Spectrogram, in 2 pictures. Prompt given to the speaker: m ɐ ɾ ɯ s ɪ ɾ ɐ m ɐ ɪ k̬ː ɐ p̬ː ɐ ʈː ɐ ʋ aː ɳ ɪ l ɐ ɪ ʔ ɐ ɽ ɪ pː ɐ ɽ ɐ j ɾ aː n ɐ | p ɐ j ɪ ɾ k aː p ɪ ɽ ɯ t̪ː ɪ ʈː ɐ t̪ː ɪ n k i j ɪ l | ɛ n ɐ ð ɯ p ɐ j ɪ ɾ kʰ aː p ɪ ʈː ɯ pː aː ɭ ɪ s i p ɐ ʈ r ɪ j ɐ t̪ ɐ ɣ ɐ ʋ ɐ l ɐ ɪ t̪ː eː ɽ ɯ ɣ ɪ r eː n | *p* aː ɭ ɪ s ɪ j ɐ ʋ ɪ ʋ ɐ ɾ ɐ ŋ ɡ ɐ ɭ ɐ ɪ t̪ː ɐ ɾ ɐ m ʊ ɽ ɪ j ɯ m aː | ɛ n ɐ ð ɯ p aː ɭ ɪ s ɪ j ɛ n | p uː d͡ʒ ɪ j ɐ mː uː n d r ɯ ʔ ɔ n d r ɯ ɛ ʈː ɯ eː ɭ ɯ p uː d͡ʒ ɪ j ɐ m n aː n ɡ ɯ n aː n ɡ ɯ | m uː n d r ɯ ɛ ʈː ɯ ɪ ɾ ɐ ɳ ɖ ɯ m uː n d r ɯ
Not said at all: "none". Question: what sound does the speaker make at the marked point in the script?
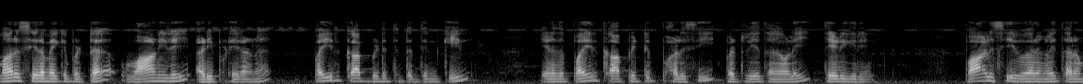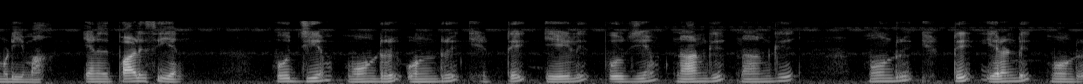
p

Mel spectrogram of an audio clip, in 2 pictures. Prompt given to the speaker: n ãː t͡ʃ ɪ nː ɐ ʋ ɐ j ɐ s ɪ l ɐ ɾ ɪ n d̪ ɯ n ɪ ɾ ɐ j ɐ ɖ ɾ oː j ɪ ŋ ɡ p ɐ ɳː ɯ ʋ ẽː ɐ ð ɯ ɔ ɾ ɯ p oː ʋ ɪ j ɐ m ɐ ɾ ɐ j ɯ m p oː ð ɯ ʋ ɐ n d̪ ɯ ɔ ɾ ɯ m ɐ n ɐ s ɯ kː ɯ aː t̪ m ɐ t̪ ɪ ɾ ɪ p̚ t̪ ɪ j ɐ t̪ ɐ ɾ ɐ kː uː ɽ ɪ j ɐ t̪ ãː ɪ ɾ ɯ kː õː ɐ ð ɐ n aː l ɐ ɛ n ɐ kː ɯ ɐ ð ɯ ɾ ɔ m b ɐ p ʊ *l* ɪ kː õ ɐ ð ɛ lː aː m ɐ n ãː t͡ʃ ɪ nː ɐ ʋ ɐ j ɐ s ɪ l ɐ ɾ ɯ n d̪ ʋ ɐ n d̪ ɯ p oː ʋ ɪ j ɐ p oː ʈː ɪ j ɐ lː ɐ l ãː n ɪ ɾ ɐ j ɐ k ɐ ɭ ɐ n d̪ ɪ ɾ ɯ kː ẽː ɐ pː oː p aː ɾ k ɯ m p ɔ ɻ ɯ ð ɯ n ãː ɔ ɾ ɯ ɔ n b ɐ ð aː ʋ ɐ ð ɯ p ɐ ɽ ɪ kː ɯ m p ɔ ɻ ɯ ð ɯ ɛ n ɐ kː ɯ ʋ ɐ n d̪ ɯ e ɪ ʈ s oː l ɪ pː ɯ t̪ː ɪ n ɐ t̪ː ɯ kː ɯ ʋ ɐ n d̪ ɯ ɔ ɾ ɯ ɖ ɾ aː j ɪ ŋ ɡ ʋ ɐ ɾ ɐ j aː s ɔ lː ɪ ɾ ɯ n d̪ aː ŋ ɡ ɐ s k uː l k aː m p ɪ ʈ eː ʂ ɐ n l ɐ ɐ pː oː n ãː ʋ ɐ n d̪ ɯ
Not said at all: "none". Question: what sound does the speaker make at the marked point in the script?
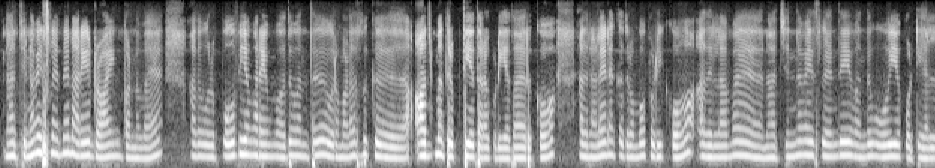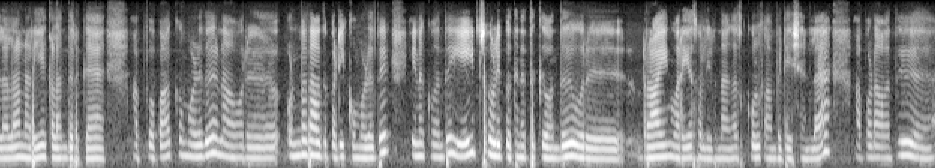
ɽ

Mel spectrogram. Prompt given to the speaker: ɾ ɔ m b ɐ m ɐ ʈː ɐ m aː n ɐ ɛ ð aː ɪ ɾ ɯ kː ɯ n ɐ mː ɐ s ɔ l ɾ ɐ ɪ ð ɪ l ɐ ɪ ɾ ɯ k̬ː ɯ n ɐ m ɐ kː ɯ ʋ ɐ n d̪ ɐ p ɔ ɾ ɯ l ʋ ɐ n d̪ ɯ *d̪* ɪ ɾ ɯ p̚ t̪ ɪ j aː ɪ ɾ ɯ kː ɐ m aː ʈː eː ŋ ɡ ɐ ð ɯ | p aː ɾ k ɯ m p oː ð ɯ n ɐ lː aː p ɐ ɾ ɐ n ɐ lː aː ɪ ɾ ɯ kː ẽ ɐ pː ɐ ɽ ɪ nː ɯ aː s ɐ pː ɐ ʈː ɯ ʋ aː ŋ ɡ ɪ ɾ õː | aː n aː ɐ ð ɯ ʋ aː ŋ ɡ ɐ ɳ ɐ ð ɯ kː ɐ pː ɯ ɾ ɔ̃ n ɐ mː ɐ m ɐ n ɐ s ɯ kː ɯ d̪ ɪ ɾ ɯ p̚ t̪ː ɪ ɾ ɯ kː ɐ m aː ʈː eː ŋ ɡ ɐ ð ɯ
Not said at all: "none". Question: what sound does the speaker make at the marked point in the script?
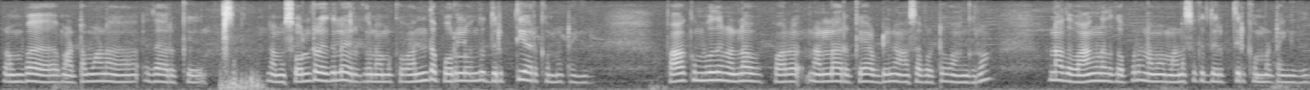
d̪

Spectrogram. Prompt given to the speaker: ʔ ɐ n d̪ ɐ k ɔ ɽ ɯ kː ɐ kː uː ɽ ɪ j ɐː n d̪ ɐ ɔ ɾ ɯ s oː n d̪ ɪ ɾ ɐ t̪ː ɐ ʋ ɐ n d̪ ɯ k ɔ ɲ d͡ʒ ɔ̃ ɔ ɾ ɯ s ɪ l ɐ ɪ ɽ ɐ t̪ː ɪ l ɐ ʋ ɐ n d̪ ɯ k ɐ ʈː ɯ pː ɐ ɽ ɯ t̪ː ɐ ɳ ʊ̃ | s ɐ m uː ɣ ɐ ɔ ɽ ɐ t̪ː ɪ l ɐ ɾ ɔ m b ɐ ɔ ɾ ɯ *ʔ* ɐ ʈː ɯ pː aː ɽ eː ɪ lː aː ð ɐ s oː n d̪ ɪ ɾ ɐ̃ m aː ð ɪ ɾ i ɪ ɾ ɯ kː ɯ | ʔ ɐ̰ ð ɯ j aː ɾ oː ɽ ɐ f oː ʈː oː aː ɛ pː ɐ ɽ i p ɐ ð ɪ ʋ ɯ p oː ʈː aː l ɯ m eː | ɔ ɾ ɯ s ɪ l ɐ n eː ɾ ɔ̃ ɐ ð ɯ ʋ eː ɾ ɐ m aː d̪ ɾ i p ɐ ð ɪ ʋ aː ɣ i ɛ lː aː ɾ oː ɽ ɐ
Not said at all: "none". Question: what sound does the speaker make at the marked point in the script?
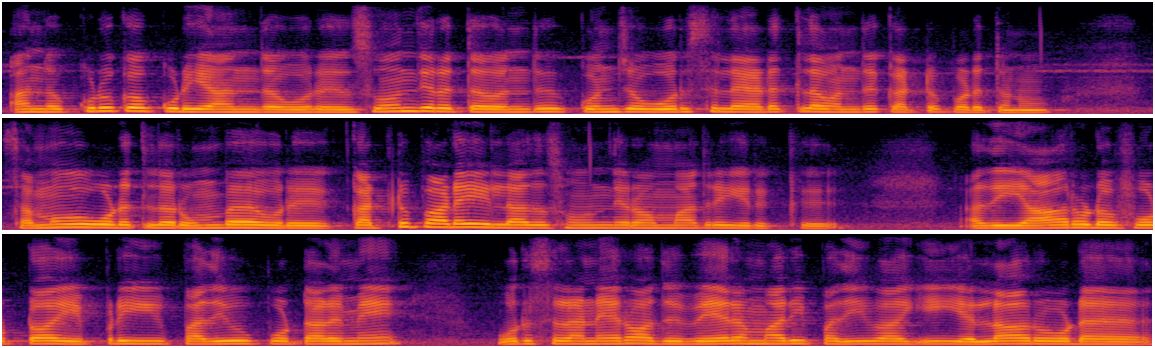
k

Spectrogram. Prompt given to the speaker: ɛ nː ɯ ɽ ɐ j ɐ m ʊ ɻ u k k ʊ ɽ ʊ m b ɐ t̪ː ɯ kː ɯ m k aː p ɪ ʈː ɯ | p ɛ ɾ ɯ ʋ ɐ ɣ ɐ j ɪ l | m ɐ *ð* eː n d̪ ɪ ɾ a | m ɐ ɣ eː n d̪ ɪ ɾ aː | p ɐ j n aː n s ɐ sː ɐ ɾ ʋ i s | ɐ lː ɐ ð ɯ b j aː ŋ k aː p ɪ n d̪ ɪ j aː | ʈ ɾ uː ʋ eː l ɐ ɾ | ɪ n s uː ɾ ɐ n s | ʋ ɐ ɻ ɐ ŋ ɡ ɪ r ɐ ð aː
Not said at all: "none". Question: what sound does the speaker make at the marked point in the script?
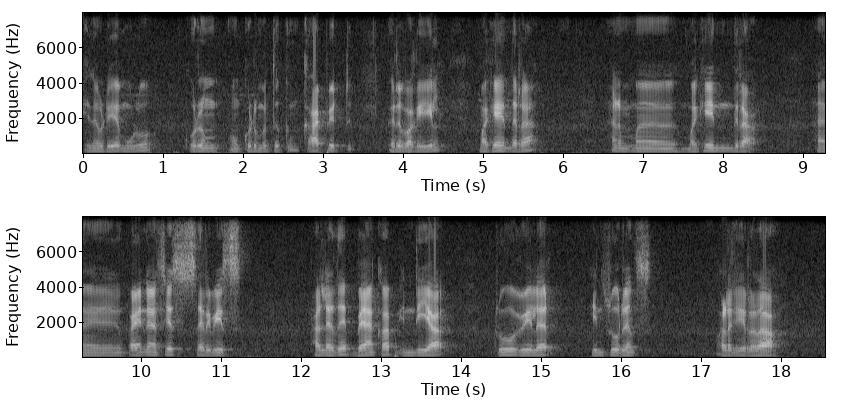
ɣ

